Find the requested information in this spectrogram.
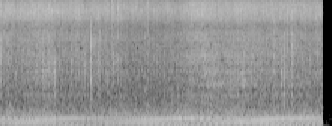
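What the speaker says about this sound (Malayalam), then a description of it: "എന്നിട്ട് ഇത് വറുക്കാൻ വെക്കാം" Mackerel wrapped in banana leaf fries on a tawa with a teaspoon of oil, giving a steady, close sizzle with a low hum underneath, continuous until it cuts off abruptly.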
